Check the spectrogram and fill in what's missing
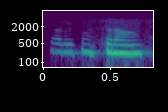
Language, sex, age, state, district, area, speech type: Kashmiri, female, 18-30, Jammu and Kashmir, Shopian, rural, conversation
